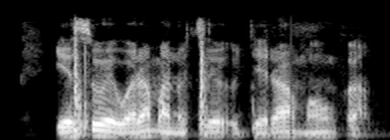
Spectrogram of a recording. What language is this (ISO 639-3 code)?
kin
